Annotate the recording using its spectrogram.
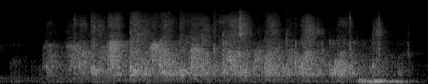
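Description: A congregation applauding, many hands clapping together. The clapping starts about half a second in and stops sharply at the end.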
